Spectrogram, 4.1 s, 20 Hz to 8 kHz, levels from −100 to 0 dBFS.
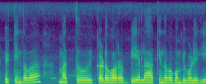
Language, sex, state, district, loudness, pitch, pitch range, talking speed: Kannada, female, Karnataka, Bidar, -18 LUFS, 220 Hz, 210-220 Hz, 130 wpm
